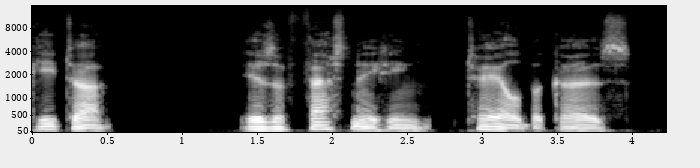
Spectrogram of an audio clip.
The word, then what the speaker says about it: Gita: Bhagavad is spelled B-H-A-G-A-V-A-D. Bhagavad, Bhagavad, Bhagavad. Second word, Gita, Gita.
